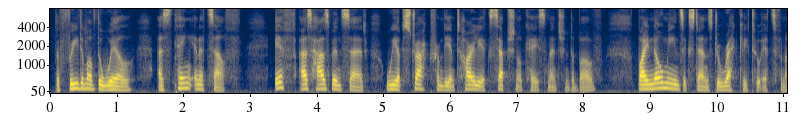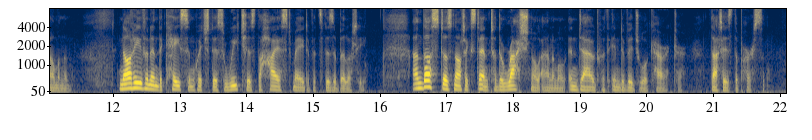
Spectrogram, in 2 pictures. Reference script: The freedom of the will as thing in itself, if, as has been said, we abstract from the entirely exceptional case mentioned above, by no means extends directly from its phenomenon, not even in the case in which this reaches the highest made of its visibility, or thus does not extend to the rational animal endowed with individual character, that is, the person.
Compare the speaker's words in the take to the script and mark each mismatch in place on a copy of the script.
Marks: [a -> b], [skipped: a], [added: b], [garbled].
The freedom of the will as thing in itself, if, as has been said, we abstract from the entirely exceptional case mentioned above, by no means extends directly [from -> to] its phenomenon, not even in the case in which this reaches the highest made of its visibility, [or -> and] thus does not extend to the rational animal endowed with individual character, that is, the person.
